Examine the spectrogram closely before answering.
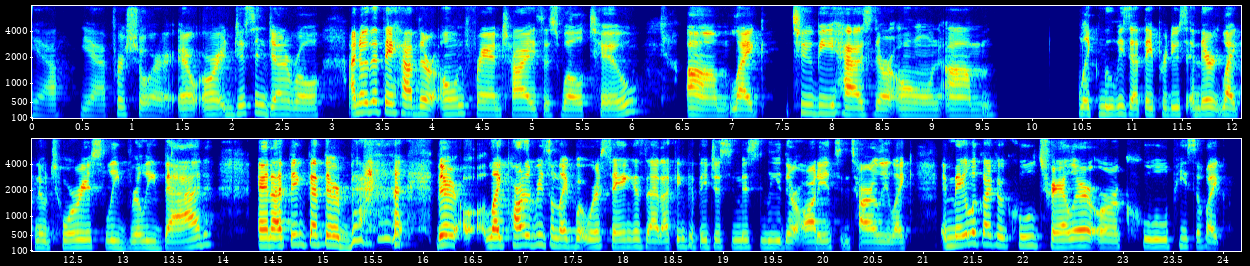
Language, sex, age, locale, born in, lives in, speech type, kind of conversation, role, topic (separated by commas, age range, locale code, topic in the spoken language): English, female, 25-29, en-US, United States, United States, conversation, unstructured, none, Which movie, TV, or game trailer misled you—pleasantly or painfully—and how did you feel?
